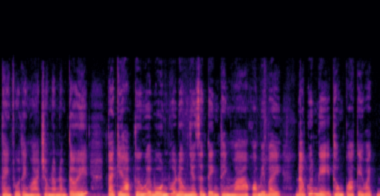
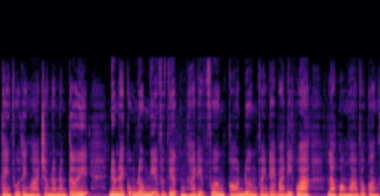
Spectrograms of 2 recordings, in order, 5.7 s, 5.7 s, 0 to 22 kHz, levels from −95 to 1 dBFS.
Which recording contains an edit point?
first; 1 cut; at 1.5 s

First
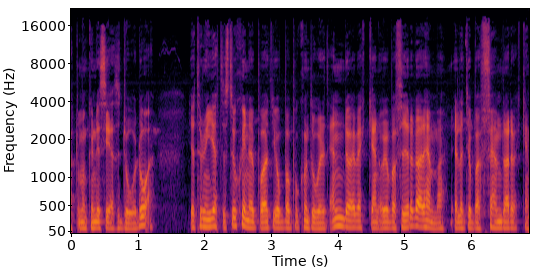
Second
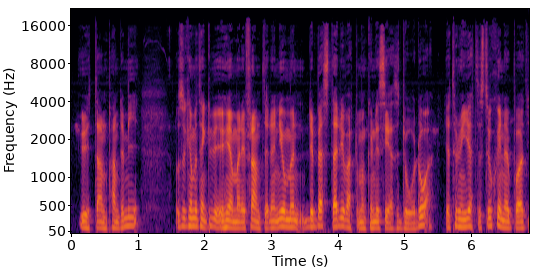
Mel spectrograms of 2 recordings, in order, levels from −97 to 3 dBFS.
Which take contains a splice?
second; 2 cuts; at 2.1 s, 5.5 s

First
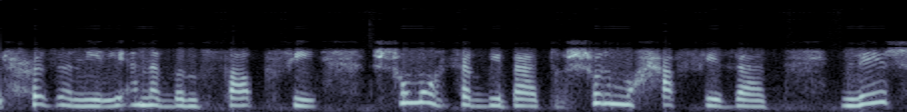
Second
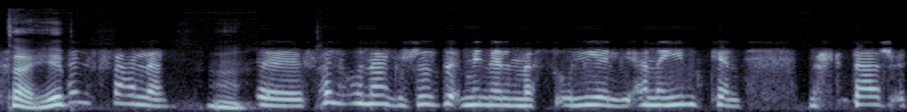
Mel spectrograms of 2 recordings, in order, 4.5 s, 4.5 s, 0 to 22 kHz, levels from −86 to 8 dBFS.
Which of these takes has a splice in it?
second; 1 cut; at 1.6 s

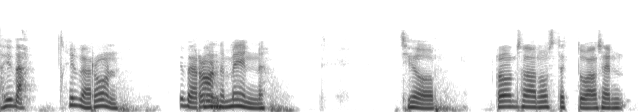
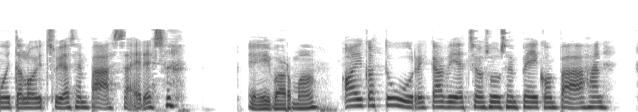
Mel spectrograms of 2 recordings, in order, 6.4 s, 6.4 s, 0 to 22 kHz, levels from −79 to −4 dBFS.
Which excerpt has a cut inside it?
second; 1 cut; at 3.4 s

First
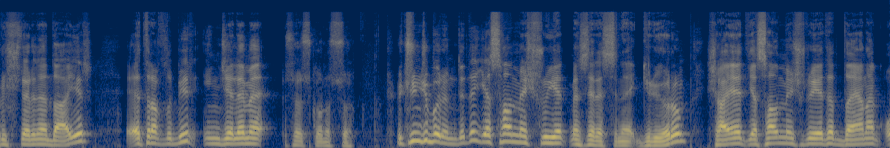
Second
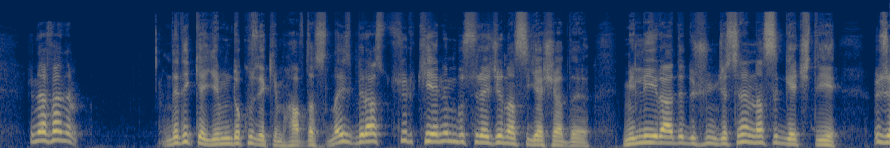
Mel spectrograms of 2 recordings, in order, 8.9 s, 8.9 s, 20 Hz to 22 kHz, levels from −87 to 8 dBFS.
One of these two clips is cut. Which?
first; 2 cuts; at 3.9 s, 7.0 s

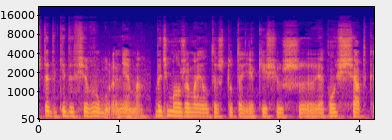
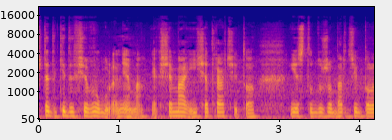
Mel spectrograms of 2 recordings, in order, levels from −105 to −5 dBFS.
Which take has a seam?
first; 1 cut; at 1.4 s

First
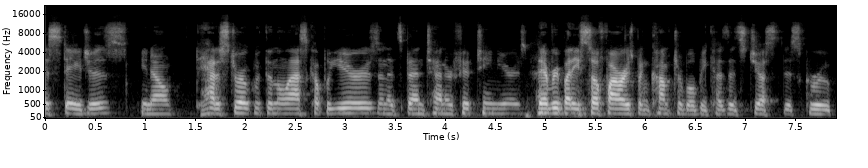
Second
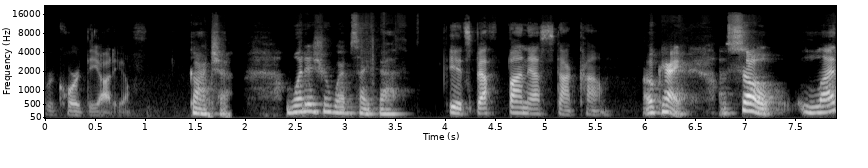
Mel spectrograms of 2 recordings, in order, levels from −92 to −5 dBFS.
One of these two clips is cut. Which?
first; 1 cut; at 4.9 s

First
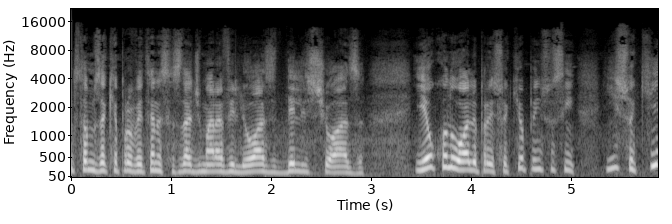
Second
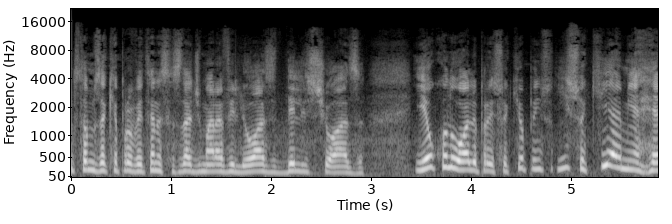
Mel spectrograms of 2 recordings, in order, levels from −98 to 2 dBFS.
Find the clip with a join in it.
second; 1 cut; at 4.8 s

